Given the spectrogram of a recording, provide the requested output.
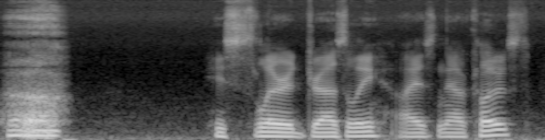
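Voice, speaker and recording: A man's voice: lowish voice, steady tone, slow, vocal fry, mellow, clear, resonant tone. A man reading fan fiction on a comedy show in a hammy, mock-dramatic way, with casual, amused asides. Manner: hammy, amused, breaking off to comment.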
